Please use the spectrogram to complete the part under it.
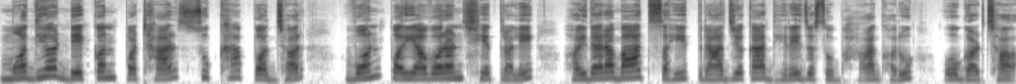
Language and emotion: Nepali, neutral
